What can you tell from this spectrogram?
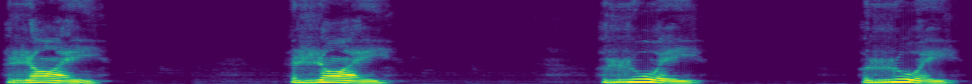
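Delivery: each word starting with a trilled R, said twice; rolled Afrikaans R. Shown as a demonstration. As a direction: roll the R at the start of every word. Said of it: "practice a few words".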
